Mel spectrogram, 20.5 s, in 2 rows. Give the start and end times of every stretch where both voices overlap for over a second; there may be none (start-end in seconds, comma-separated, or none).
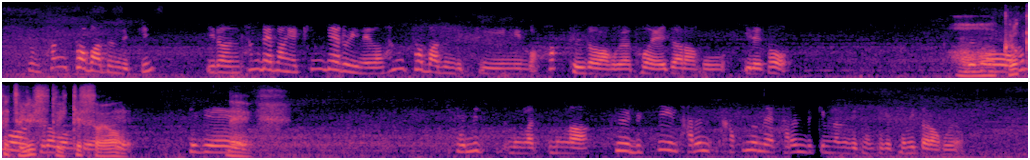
9.6-11.5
